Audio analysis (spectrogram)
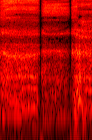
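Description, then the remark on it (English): A voice imitates the heavy, labored breathing of a woman whose face is swollen and bloated and who cannot breathe: three loud, raspy, wheezing breaths in a row, each separated by a brief catch, strained and noisy like someone struggling for air. “And like, she walks into the light a little bit, and you see that her face is all big and bloated up, and she's breathing like...”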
